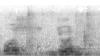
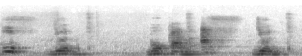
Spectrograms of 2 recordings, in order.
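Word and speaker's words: اُسْجُدْ: itu anvalnya adalah dhomah maka dikasihnya u jadi usjud yaitu bukan is judge tapi Bagaimana dengan yadha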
